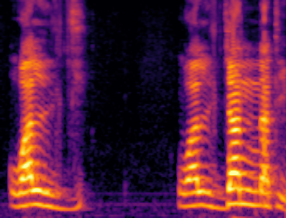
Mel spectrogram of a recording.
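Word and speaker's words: والجنة: Dès que vous voyez le soukoun, vous prononcez bien le al.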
